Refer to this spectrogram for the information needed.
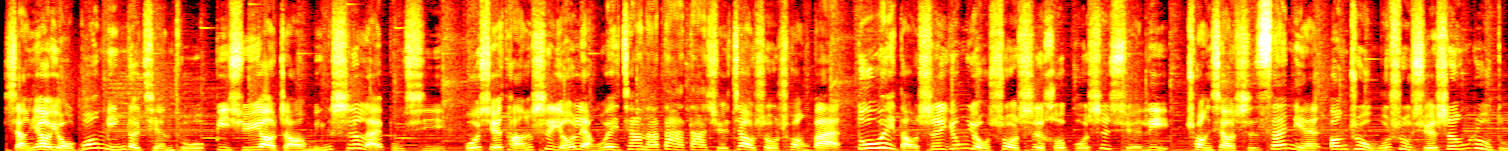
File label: Radio Mandarin; Praxis Learning Center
